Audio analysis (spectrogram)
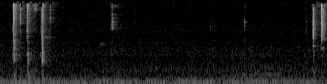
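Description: Keystrokes on a computer keyboard while a Cisco switch command is entered, a quick burst of clicks at the start, a few isolated taps, and another short burst near the end over a low steady hum.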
